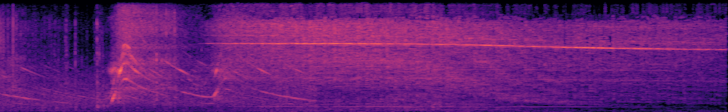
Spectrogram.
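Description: A model CargoJet cargo plane's electric jet-style engine powers up, a steady whine with rising and falling tones holding over a constant hiss, fairly close, with no talking.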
